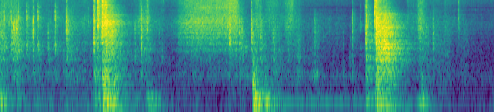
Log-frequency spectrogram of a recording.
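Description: A staple gun snaps sharply several times.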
